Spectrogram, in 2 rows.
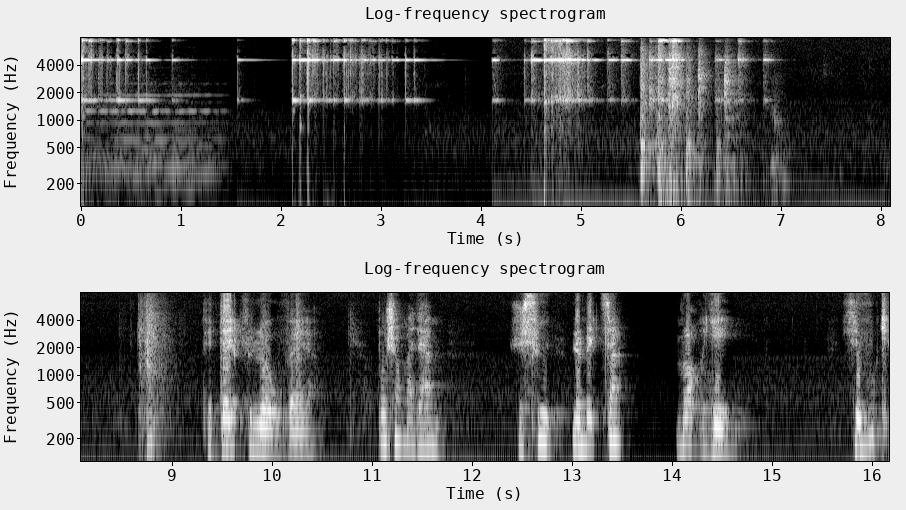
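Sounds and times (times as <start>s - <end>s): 
apartment doorbell ringing: 0.0s - 7.1s
speech: 9.5s - 10.5s, 11.1s - 11.8s, 12.4s - 14.7s, 15.7s - 16.1s.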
